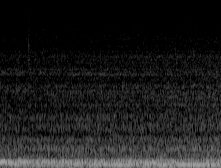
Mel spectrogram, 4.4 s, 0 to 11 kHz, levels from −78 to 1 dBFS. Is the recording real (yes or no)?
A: no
